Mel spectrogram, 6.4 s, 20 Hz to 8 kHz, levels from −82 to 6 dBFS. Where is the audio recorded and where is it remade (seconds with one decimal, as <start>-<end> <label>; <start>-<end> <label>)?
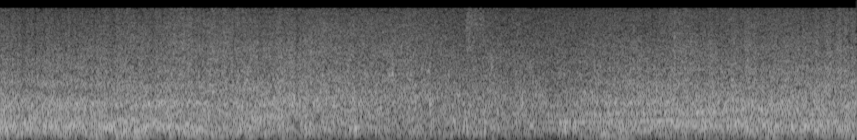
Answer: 0.0-1.0 recorded; 1.0-3.9 remade; 3.9-6.4 recorded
